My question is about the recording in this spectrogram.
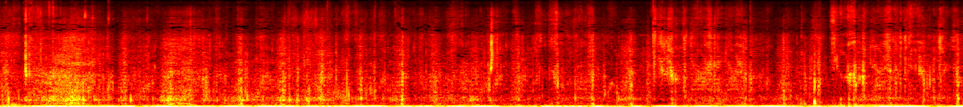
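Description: Close-up biting and chewing of soft freezer frost: dense crunching with many sharp crackles, heaviest about the first two seconds, picked up close by a lapel microphone.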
